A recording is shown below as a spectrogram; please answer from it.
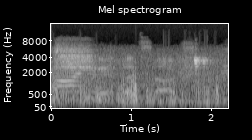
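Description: Indistinct, low voices of people reacting, with wind buffeting the microphone.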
